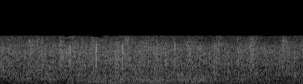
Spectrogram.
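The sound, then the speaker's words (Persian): An audience gives itself a round of applause: faint, steady clapping from many hands with small sharp peaks, and no voices standing out. “یه طور قدردانی کنم، یه دست برای خودتون بزنید.”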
